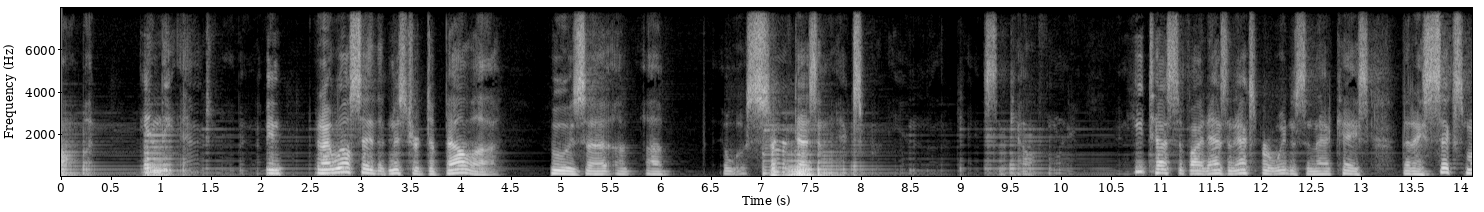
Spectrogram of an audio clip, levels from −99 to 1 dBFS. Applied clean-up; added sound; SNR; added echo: neural mask model RNNoise.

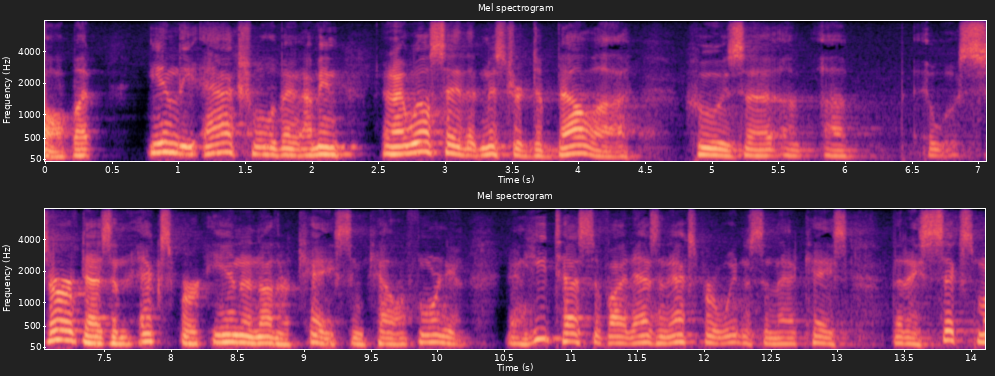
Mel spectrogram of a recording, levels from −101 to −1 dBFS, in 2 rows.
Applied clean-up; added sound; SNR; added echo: neural mask model Resemble Enhance denoiser.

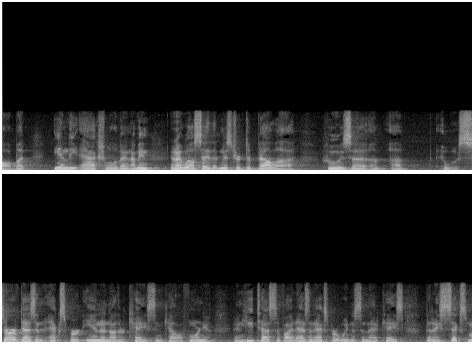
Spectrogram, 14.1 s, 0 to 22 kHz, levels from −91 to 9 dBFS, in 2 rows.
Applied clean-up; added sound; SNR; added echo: none; none; none; none.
